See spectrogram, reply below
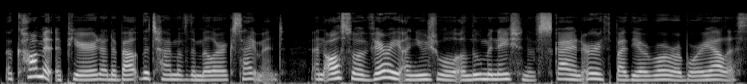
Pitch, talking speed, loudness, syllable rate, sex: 230 Hz, 200 wpm, -17 LUFS, 6.3 syllables/s, female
